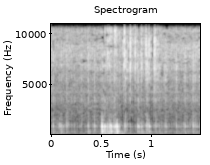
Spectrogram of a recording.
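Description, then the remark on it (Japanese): Water bubbling close to the microphone as it starts to boil, a steady low gurgling and popping with a brief louder burble partway through. “沸騰してきたかな”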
